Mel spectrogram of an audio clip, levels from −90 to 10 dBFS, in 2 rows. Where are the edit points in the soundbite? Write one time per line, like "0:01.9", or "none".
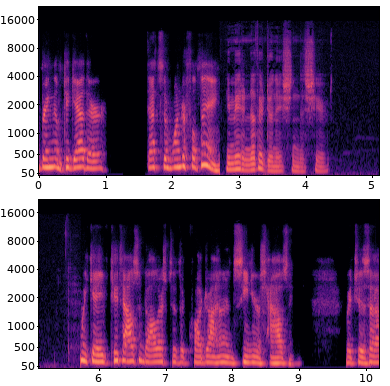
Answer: none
